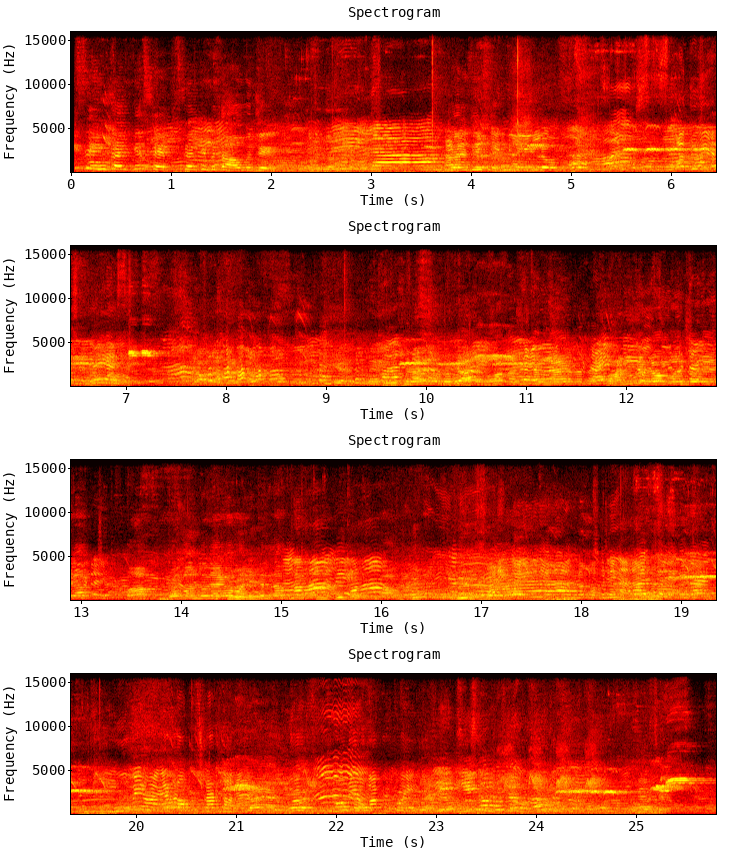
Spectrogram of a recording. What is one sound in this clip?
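Several women and children talk and chatter nearby.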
